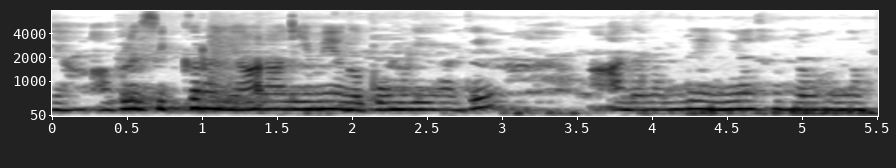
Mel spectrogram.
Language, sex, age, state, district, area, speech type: Tamil, female, 18-30, Tamil Nadu, Thanjavur, rural, spontaneous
